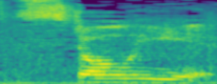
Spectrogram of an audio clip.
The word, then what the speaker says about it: Stoli: Stoli. It's Stoli. Just Stoli.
